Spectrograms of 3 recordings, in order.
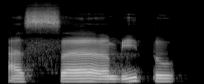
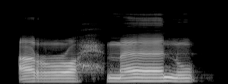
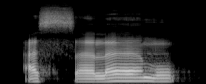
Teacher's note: cara membaca idgham Syamsiyah alif lam lamnya ini tidak terbaca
